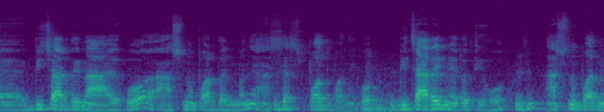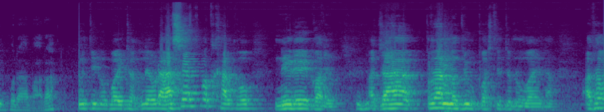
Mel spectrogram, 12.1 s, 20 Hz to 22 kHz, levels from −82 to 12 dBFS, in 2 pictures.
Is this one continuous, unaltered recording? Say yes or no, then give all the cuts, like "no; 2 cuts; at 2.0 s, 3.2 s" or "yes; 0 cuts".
no; 1 cut; at 6.8 s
